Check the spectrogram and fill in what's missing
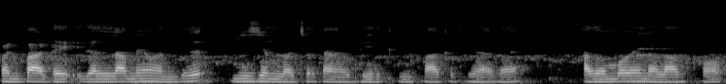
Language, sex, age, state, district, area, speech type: Tamil, male, 45-60, Tamil Nadu, Mayiladuthurai, urban, spontaneous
